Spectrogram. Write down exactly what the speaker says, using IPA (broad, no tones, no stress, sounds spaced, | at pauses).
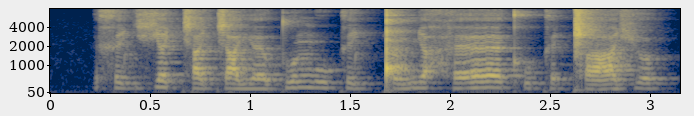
x ɛ ʎ ç a c a c a j ɛː tʷ ɛ ŋ uː k ɛ ʎ ǃ ɵ ɲ a h ɛː kʼ u k ɛ ǁ aː ç ɵ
